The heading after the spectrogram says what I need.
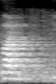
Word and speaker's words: one: So, this word starts with the letter O, vowel, but it sounds like consonant. How will you say? You should not say as one, okay. So, that is one.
